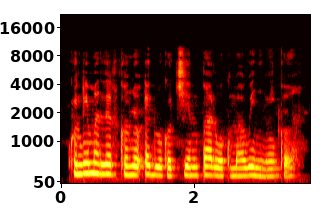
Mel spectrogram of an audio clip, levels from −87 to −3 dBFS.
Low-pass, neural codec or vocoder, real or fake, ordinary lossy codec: 9.9 kHz; codec, 16 kHz in and 24 kHz out, 2.2 kbps, FireRedTTS-2 codec; fake; none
